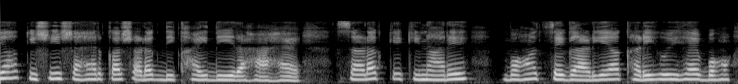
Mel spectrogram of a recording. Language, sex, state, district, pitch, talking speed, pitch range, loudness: Hindi, female, Chhattisgarh, Korba, 230 Hz, 160 wpm, 215-245 Hz, -16 LUFS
